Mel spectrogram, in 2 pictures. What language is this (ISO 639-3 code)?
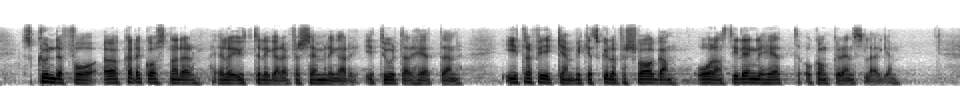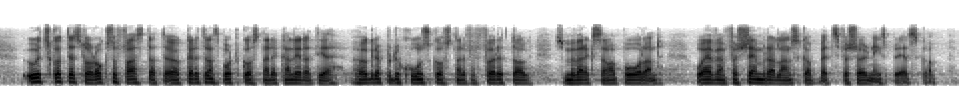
fin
